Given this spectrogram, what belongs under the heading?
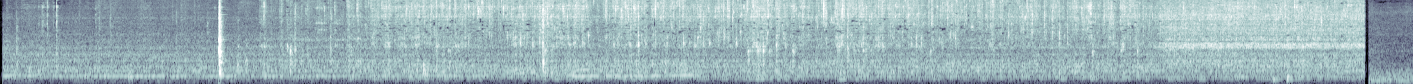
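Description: Tap water runs steadily into a sink while bleach is rinsed off a synthetic wig lace, a continuous close splash and trickle that shifts slightly as the lace is moved under the stream.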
